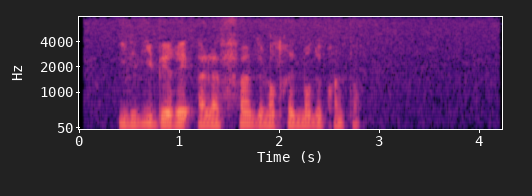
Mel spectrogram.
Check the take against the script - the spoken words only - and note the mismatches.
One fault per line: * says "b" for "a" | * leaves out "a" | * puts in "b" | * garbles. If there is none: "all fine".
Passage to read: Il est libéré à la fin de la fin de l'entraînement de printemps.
* leaves out "la fin de"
